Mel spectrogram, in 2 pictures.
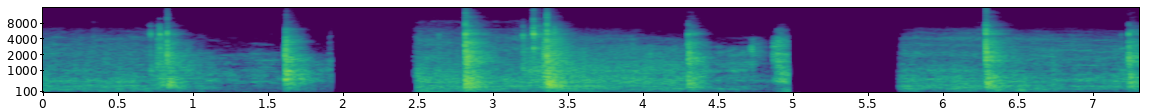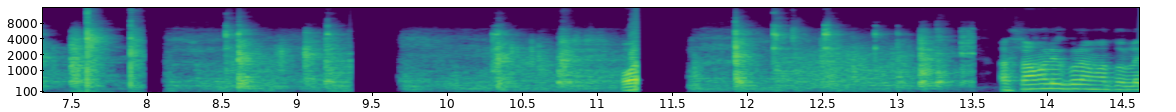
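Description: A carrom striker clacks sharply against wooden coins on a board.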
